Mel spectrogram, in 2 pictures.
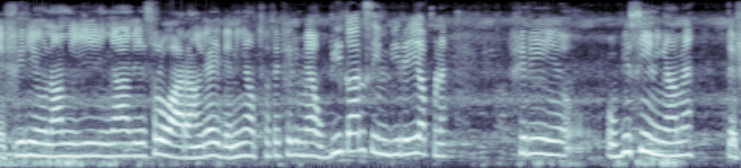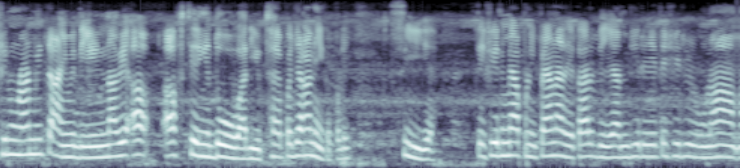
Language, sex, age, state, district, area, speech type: Dogri, female, 60+, Jammu and Kashmir, Samba, rural, spontaneous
